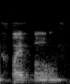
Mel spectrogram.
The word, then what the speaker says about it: Coipel: Also really enjoyed this Olivier Coipel Spider-Man cover. I mean, there's good stuff How do you out there. pronounce that name? For years, I have not been able to pronounce that name. Olivier Coipel.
